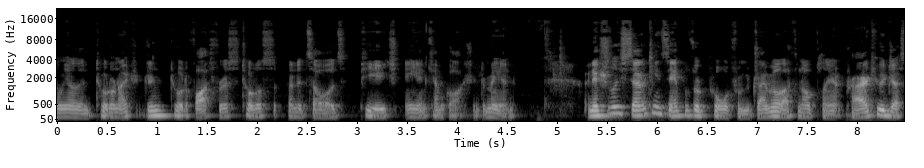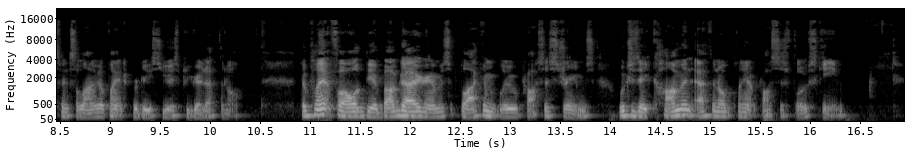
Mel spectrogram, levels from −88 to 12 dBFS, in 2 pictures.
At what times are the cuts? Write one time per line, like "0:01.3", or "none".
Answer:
0:05.2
